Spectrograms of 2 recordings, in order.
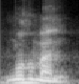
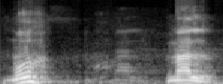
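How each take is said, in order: First: The word is said smoothly without any break. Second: The word is split with a break between syllables.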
